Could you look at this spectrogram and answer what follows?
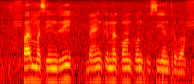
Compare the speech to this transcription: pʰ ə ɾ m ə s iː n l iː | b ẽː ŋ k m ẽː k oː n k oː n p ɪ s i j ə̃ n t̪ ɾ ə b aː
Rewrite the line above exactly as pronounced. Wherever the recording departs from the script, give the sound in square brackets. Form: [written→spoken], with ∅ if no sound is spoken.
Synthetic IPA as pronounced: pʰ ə ɾ m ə s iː n [l→ɾ] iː | b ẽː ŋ k m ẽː k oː n k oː n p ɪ s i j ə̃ n t̪ ɾ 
